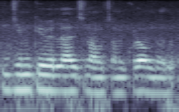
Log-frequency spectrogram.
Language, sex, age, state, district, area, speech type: Telugu, male, 18-30, Andhra Pradesh, Kurnool, rural, spontaneous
